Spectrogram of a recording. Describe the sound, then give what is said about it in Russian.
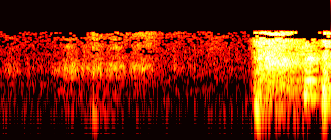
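A quiet hum gives way to a sudden loud cough near the end, a sharp burst followed quickly by a second shorter one, with no talking. “Не кашляйте, звук тихий, поэтому слушайте.”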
